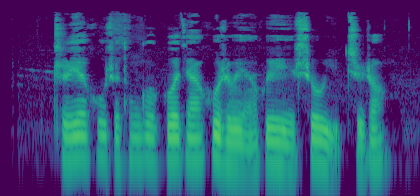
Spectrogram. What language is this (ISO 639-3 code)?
zho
